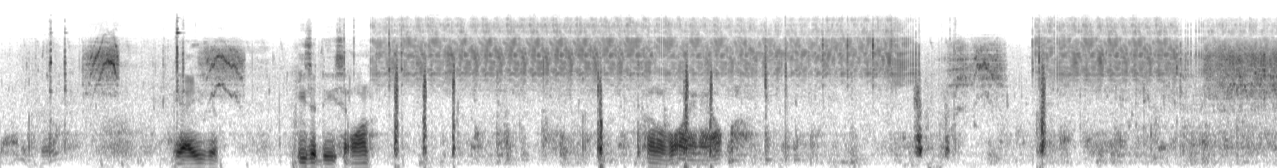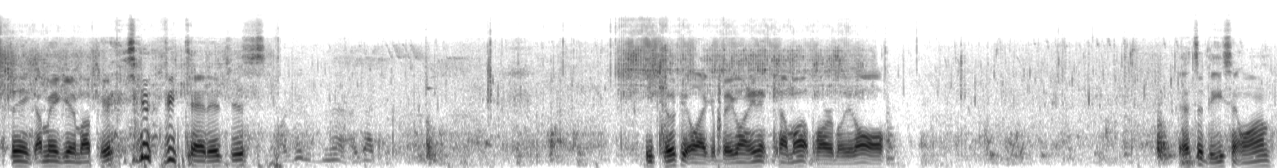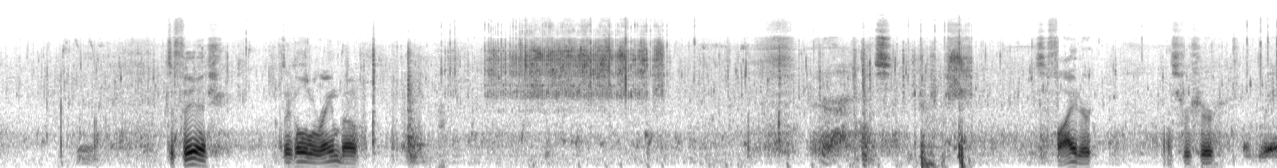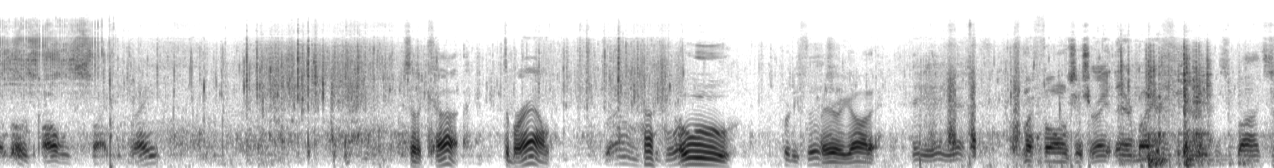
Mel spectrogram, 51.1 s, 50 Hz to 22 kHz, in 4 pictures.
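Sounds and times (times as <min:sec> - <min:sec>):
river water lapping around boat: 0:00.0 - 0:51.0
faint clicks: 0:00.2 - 0:02.5, 0:03.4 - 0:13.0
fly reel drag ratcheting: 0:00.4 - 0:02.6, 0:03.4 - 0:13.8, 0:18.8 - 0:21.5, 0:30.0 - 0:32.4, 0:38.2 - 0:39.4.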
